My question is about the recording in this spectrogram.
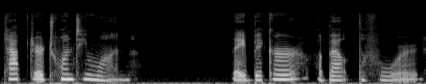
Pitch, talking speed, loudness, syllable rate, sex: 220 Hz, 100 wpm, -19 LUFS, 4.2 syllables/s, female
